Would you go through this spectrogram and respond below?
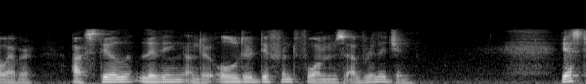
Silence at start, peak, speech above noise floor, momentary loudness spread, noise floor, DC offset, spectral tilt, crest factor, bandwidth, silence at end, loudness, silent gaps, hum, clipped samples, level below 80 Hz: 0 s; 0 dBFS; 31 dB; 18 LU; -50 dBFS; under 0.1%; -7.5 dB/octave; 20 dB; 5.4 kHz; 0 s; -19 LUFS; none; none; under 0.1%; -38 dBFS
